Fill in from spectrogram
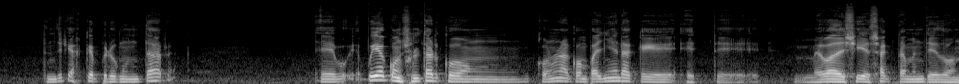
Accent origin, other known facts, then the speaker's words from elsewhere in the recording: Misiones, Argentina; me dijeron, ¿vos sos paraguayo? No, decía, soy misionero.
